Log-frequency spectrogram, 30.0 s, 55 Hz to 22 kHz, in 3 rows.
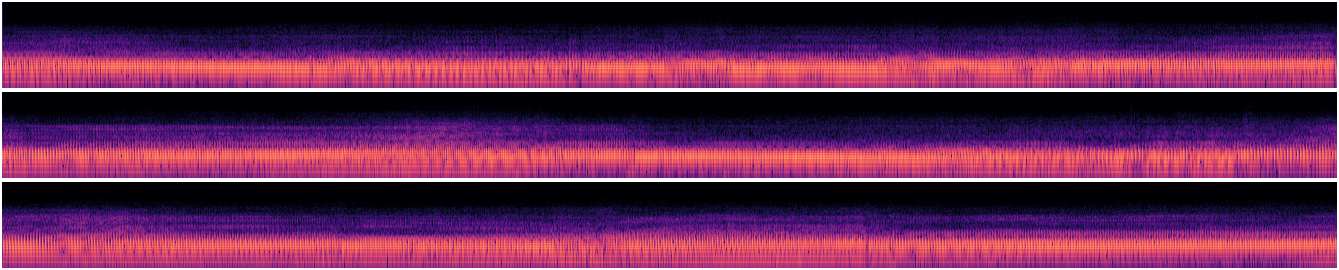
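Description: Honda MSX125 (Grom) single-cylinder four-stroke engine running under way on the road. Its revs dip and climb back several times as the throttle is eased and opened again.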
